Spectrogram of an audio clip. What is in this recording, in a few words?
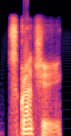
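"scratchy", British English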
